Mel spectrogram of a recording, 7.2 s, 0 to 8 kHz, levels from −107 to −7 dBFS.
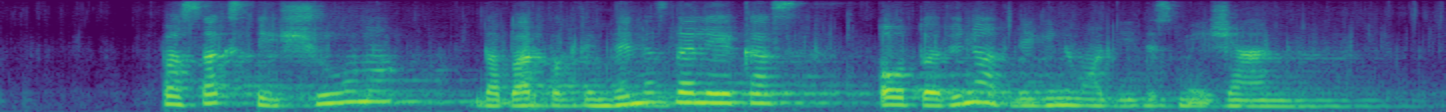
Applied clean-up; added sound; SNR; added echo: neural separator model SepFormer DNS4.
